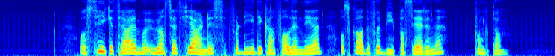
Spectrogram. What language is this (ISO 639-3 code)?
nor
